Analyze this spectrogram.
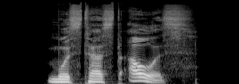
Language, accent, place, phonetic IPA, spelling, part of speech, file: German, Germany, Berlin, [ˌmʊstɐst ˈaʊ̯s], musterst aus, verb, De-musterst aus.ogg
- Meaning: second-person singular present of ausmustern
